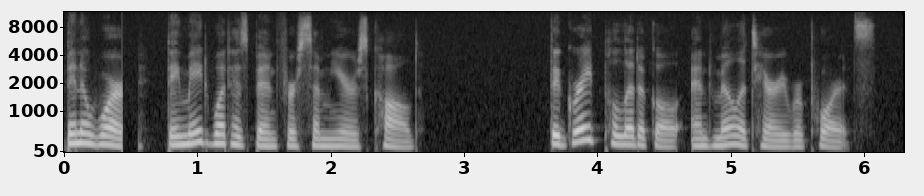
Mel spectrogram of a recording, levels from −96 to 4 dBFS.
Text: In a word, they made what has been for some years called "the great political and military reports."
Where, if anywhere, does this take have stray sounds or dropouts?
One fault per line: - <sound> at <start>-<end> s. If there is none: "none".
- dropout at 0.4-0.6 s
